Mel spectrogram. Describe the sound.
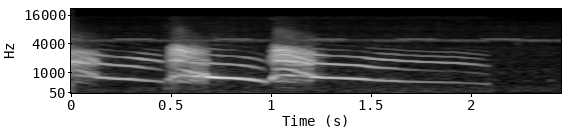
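A voice imitates a jackal's cheerful howl as Jackal arrives at the waterhole in a story: a loud yip followed by two more sharp yips, each sliding down into one long, wavering howl that fades out. No other sounds.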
